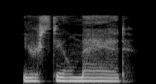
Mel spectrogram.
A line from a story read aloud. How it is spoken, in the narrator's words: she murmured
